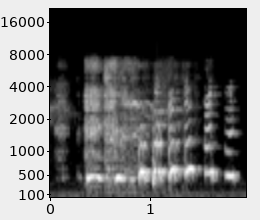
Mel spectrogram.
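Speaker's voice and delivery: high-pitched burst of laughter. Real, not acted. Reviewer reacting to the smash attempt, high laugh. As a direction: crack up in a high giggle.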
